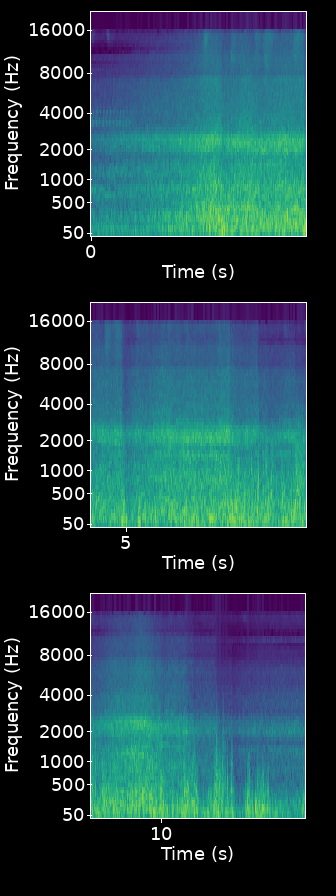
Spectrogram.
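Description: A train passing through the station at speed: a rushing rumble of wheels on rail that builds over the first two seconds, holds loud, and fades after about ten seconds, with some clatter near the end.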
